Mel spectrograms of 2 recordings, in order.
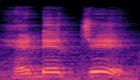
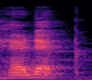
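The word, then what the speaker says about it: headache: लिए क्या है हेडेक यहां पढ़ने में मिस्टेक हो जाती है उसके स्पेलिंग की वजह से एच ई ए डी एस एच ई हेडे च पढ़ना करई लोग गलत से करते हैं सही है हेडेक हेडेक मतलब सिर दर्द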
